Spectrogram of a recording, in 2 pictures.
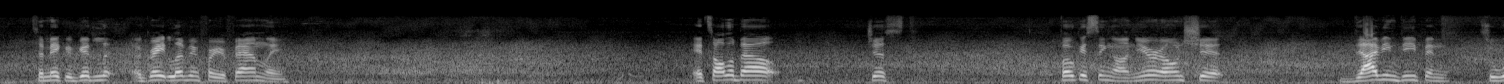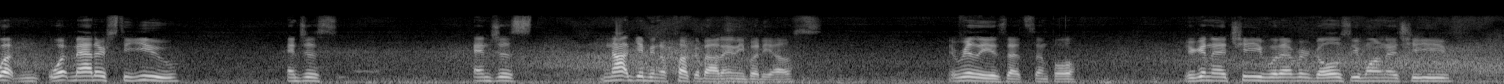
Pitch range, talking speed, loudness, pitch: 135-190 Hz, 110 wpm, -19 LUFS, 165 Hz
